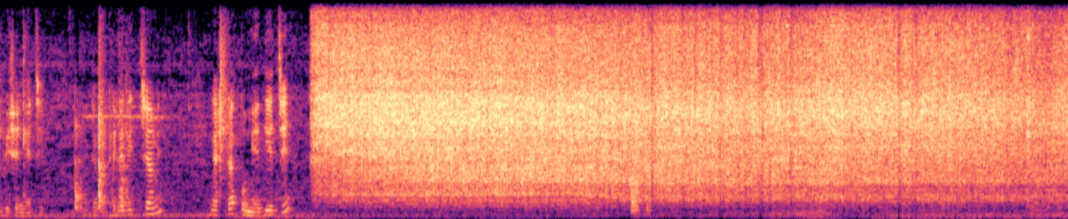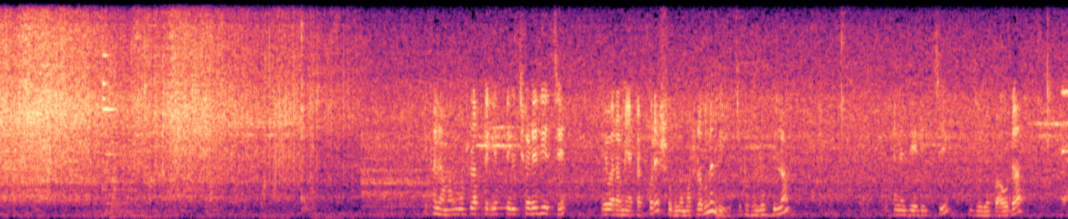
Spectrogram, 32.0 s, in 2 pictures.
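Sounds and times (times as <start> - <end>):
paste sizzling in hot oil: 4.7 - 21.4.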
